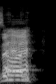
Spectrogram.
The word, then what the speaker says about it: Marchessault: Marchessault. Marchessault.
